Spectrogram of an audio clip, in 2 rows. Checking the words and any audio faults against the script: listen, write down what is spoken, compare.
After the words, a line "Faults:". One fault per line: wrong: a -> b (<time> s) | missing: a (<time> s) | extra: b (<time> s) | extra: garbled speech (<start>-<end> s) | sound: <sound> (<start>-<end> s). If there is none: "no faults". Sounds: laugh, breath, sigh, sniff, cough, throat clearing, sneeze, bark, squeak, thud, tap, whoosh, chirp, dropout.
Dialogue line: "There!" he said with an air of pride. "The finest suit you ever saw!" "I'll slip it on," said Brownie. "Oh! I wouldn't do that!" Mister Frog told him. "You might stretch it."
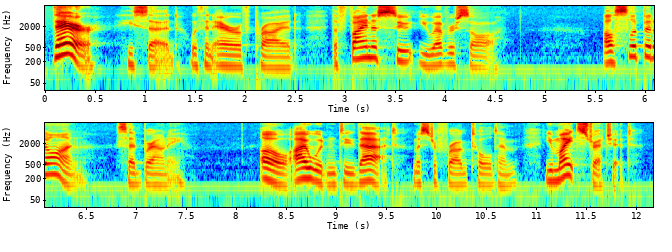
"There!" he said with an air of pride. "The finest suit you ever saw!" "I'll slip it on," said Brownie. "Oh! I wouldn't do that!" Mister Frog told him. "You might stretch it."
Faults:
no faults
